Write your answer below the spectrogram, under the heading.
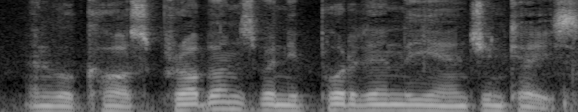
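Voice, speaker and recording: A man's dark, mellow tone in a German accent. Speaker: scooter mechanic. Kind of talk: tutorial.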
